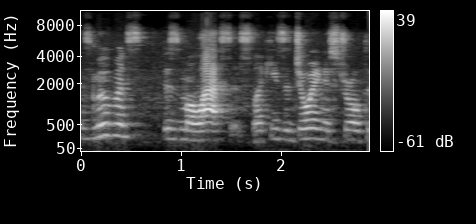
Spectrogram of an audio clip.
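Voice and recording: The text is read aloud in a natural voice. Pitch varies in an ordinary way.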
